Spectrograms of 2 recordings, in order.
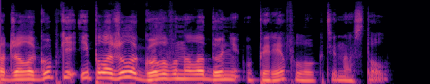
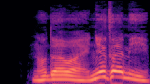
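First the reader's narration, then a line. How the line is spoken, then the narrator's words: Grumbled. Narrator (Russian): пробурчал Свари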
